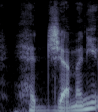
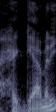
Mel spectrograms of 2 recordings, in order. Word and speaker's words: hegemony: And this is hegemony or hegemony. You can pronounce it either way.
